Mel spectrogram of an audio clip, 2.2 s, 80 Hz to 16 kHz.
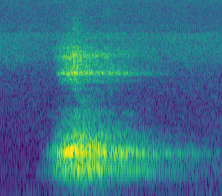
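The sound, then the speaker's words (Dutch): A slow, deep breath drawn in: a soft, airy rush that swells quickly and then tapers gradually over about two seconds, heard alone with no talk. “Vijf seconden inademen. 4 seconden vasthouden.”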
